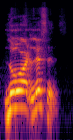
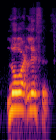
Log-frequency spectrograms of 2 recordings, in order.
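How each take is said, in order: First: "Lord listens" stretched out slowly with "Lord" leaned on; slow, weighty "Lord listens"; slow emphatic Lord listens. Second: Said in the usual way. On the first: Shown as a demonstration. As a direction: drag out "Lord listens", hitting "Lord".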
